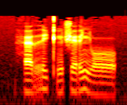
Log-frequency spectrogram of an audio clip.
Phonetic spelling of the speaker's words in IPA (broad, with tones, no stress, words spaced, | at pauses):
hɛ˨ ri˦˨kʼĩ˨ ʃe˦ ɾɪ˦ɲoː˨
